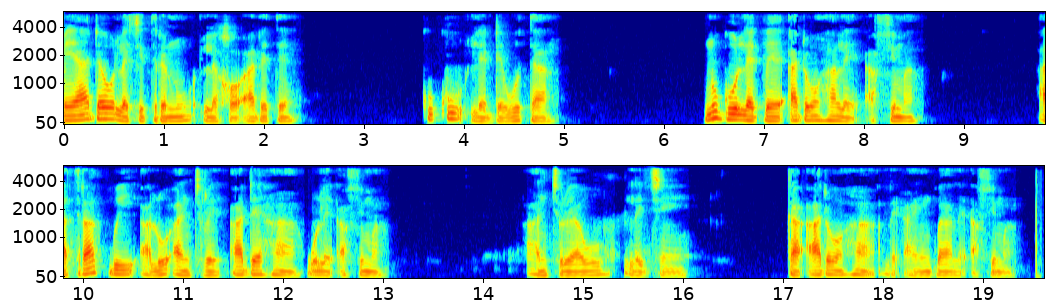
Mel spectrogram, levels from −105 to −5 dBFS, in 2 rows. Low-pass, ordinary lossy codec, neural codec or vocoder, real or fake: 5.4 kHz; AAC, 32 kbps; none; real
